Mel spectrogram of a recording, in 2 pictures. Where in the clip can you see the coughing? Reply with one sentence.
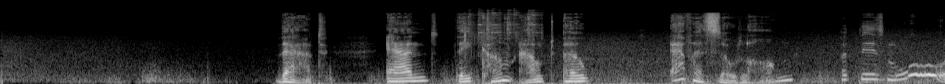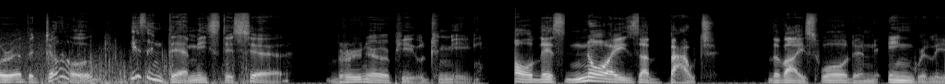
The coughing can't be heard in this clip.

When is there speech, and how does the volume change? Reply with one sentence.
You can hear the speech from 2.8 to 18.8 s, at a steady volume.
